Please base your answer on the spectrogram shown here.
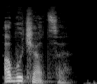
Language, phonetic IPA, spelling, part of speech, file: Russian, [ɐbʊˈt͡ɕat͡sːə], обучаться, verb, Ru-обучаться.ogg
- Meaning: 1. to get trained (in), to receive training (in), to learn, to study 2. passive of обуча́ть (obučátʹ)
